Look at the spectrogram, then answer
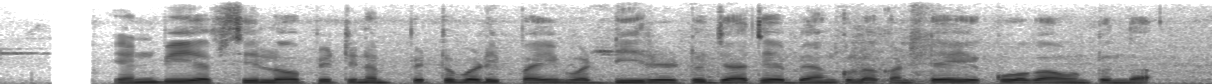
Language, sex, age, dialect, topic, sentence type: Telugu, male, 41-45, Southern, banking, question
